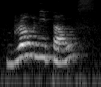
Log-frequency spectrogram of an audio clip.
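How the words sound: It is said with an English accent.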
